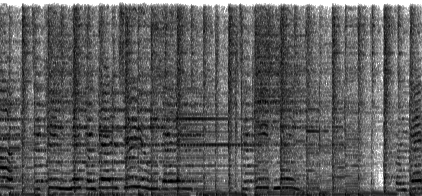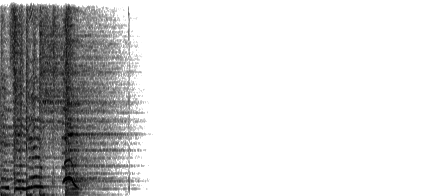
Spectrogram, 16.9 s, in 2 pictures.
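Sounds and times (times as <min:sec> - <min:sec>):
vocals: 0:00.0 - 0:06.4, 0:07.7 - 0:10.8.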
